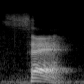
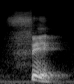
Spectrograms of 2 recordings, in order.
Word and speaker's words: fé: É ele que vai permitir com que nós possamos falar essa sílaba de maneira aberta, fé, e não fê. São sílabas diferentes, não é mesmo? São sons diferentes, aliás.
